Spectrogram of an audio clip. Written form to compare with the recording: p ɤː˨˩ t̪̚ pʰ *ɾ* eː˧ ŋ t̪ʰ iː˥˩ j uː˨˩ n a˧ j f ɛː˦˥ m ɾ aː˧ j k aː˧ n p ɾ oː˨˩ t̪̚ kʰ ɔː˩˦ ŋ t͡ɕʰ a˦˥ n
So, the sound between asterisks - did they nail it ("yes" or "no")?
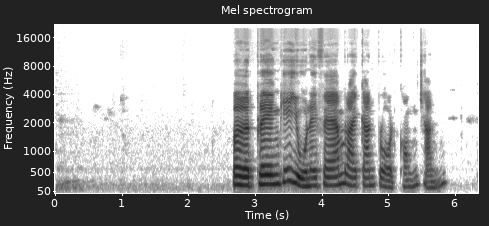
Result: no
